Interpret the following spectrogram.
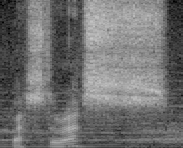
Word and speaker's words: Västerås: Say it like in Got Westeros.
